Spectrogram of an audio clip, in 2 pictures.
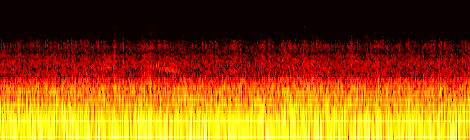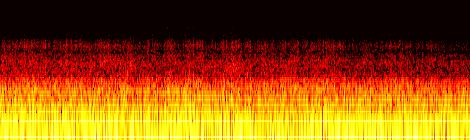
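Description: Wind roars past the rider.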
